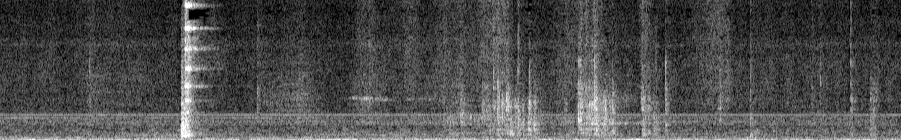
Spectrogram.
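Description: Hand scraping and picking loose concrete chips and dust out of a freshly drilled hole in a concrete block wall: small gritty scrapes and clicks, with one sharp click about a second and a half in, over a low steady rumble. The hammer drill is not running.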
